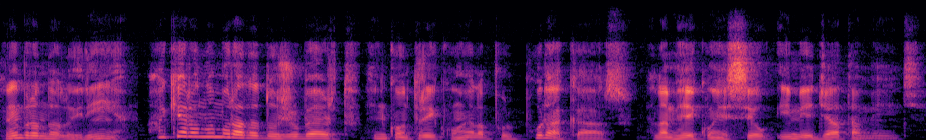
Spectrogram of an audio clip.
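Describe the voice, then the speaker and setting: A man acts out a reformed Brazilian freeloader confessing to old friends in a radio play. His voice is dark and mellow. The recording is slightly dull and lo-fi. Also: mid-range voice, sing-song, fairly quick, natural voice. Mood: confessional. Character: repentant rogue and former freeloader confessing to friends. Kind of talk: radio drama storytelling.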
